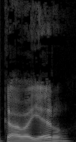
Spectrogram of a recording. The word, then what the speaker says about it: Caballero: And then my last name, Caballero, C-A-B as in boy, A-L-L-E-R-O, show, S-H-O-W.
